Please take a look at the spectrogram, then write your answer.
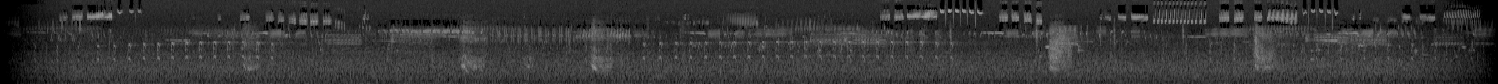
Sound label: dismal swamp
